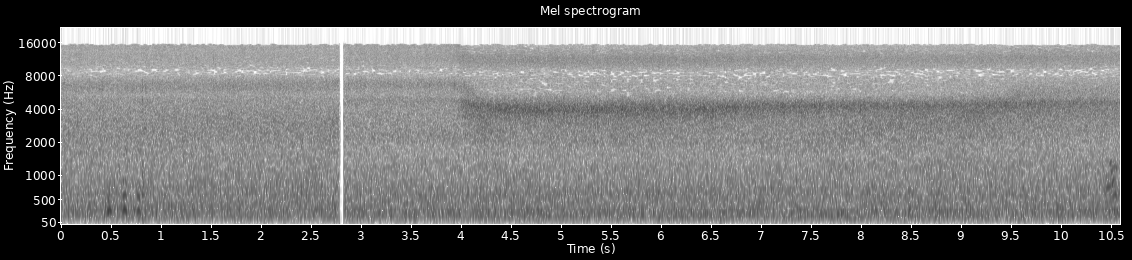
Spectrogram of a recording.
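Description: Fast, muddy mountain stream rushing over rocks, a loud steady rush of water. It breaks off for an instant about three seconds in, and from about four seconds in it turns brighter and hissier.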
